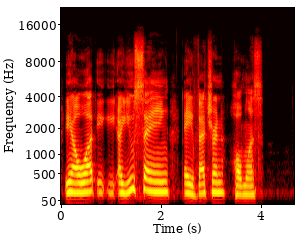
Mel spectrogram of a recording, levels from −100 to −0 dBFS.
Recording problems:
none

